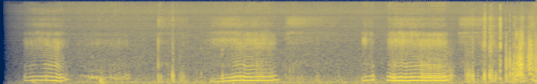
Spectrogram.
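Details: Cat snoring: loud, buzzing snores on each in-breath, about every two and a half seconds, with quieter breaths between; snoring.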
